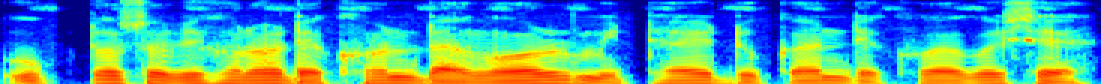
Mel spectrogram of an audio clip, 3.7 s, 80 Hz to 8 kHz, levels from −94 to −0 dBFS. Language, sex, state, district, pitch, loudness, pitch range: Assamese, male, Assam, Kamrup Metropolitan, 110 Hz, -17 LUFS, 100-115 Hz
